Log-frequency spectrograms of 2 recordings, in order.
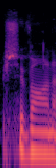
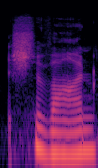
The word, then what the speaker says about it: Siobhan: Well, you've got so many great things to share, Siobhan.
